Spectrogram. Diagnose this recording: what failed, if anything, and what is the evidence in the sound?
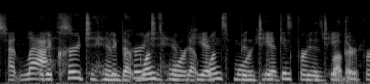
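Throughout the speech, a full-band second copy trails the original by roughly 0.7 s at around 5 dB lower, with no decay or room colour. That's a doubled audio track, likely from a second, slower capture path or an edit stacking two out-of-step copies.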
